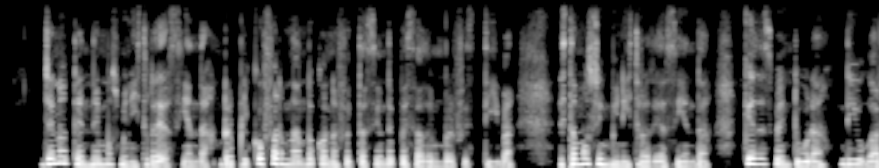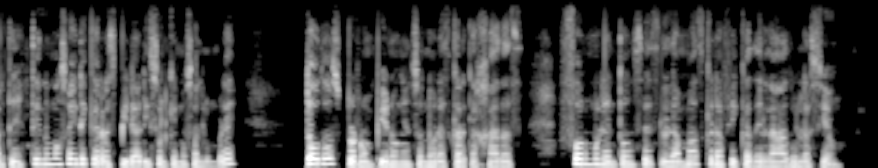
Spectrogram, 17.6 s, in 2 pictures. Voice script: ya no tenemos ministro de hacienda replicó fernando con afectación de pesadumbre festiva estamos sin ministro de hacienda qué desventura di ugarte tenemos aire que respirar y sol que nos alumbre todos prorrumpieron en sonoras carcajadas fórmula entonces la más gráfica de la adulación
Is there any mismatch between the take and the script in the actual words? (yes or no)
no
